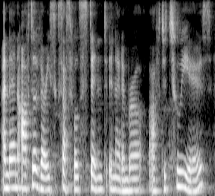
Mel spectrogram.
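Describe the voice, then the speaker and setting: This podcast guest, a doctoral researcher and university teacher from Trinidad and Tobago, speaks with a Trinidadian accent in a voice on the low side at a moderate pace. She responds to interview questions conversationally and leans on repeated phrases for emphasis.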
